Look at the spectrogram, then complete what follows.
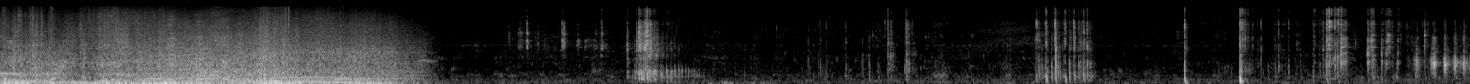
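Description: A film soundtrack of music and effects that cuts off about four seconds in; then water splashing and sloshing as plastic toy eggs are handled in a shallow pool, with scattered plastic clicks and knocks of the eggs and their halves near the end.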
